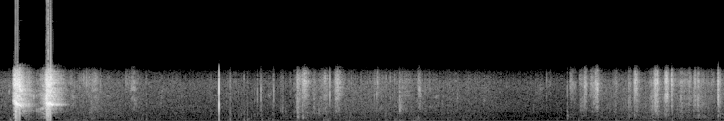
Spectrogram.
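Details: Female Chihuahua puppy, nine weeks old, from south of St Louis, Missouri, gives two sharp, high yipping barks in quick succession at the start, then a quiet stretch with faint scuffs and a few soft, short yips near the end.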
